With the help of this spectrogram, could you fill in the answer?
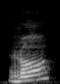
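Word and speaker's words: wrong: रॉन्ग, right, rap, wrapper, wrinkle, wrist, सभी में देखिए डब्ल्यू आर, लेकिन रॉन्ग, right, rap, wrapper, wrinkle, wrist, ऐसे हम इसको बोलते हैं, कभी भी डब्ल्यू का प्रोनाउंसिएशन नहीं देते हैं।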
